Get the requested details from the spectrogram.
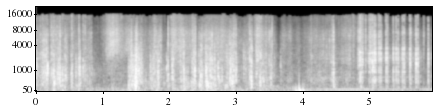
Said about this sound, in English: That is the sound of mighty hands tying some twine.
